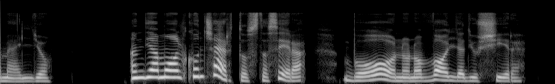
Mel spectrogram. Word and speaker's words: boh: Pronuncia semplice, boh, con la o chiusa, tipo boc, ma senza la K, solo un accenno di chiusura. La vocale è lunga, ma non eccessiva e non serve aggiungere coda.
